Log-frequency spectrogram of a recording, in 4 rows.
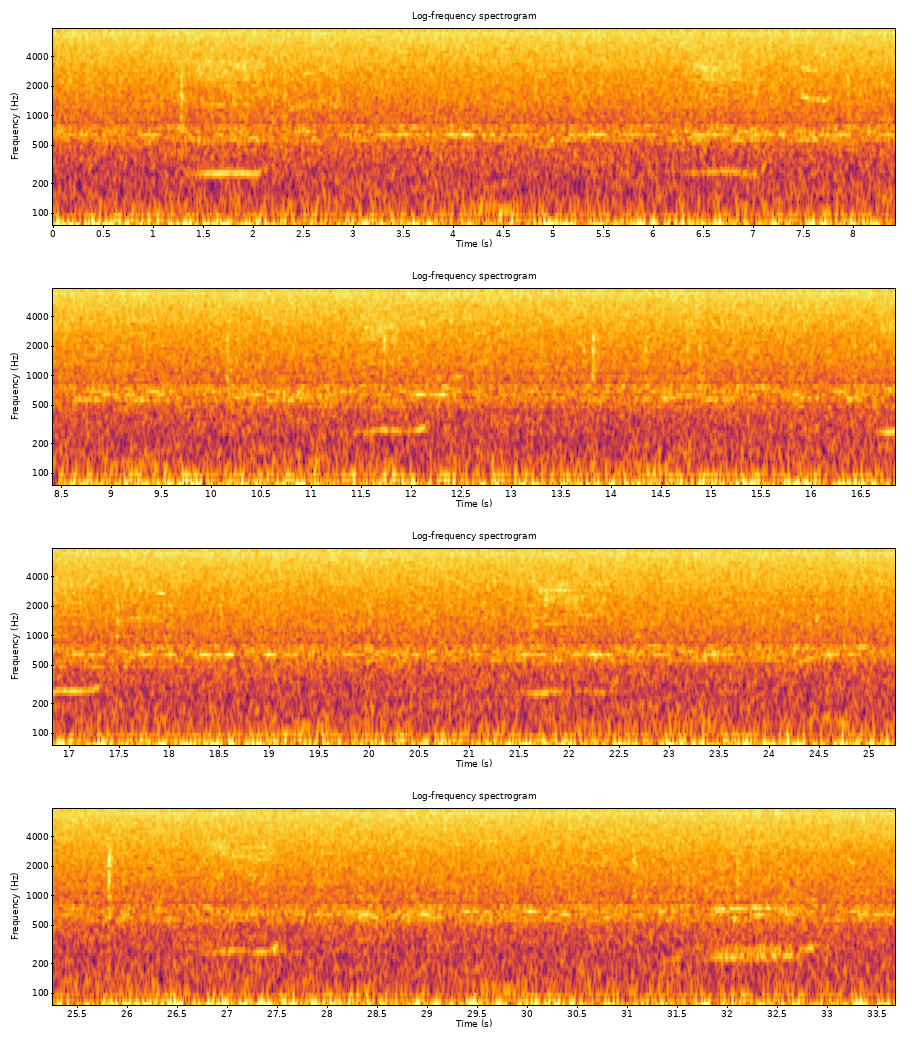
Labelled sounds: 7.5	7.8	humpback whale, 1.4 to 1.6 kHz
17.6	17.9	humpback whale, 1.4 to 1.5 kHz
22.7	23.0	humpback whale, 2.8 to 3.0 kHz

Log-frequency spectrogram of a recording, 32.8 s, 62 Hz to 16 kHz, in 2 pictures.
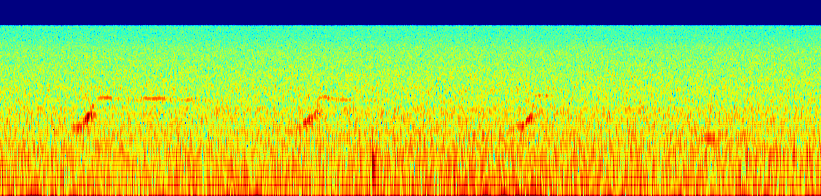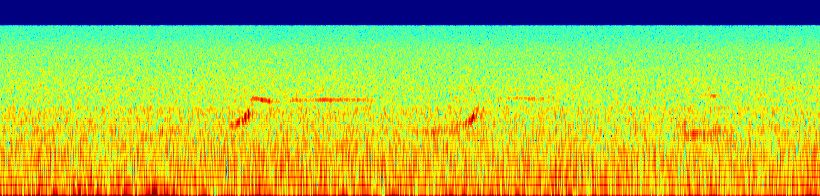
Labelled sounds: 1.9	2.3	humpback whale, 0.96 to 1.1 kHz
3.0	3.3	humpback whale, 0.96 to 1.1 kHz
6.4	6.6	humpback whale, 0.96 to 1.1 kHz
21.4	21.9	humpback whale, 0.80 to 1.0 kHz
22.8	23.0	humpback whale, 0.93 to 1.0 kHz
26.5	26.8	humpback whale, 0.96 to 1.1 kHz

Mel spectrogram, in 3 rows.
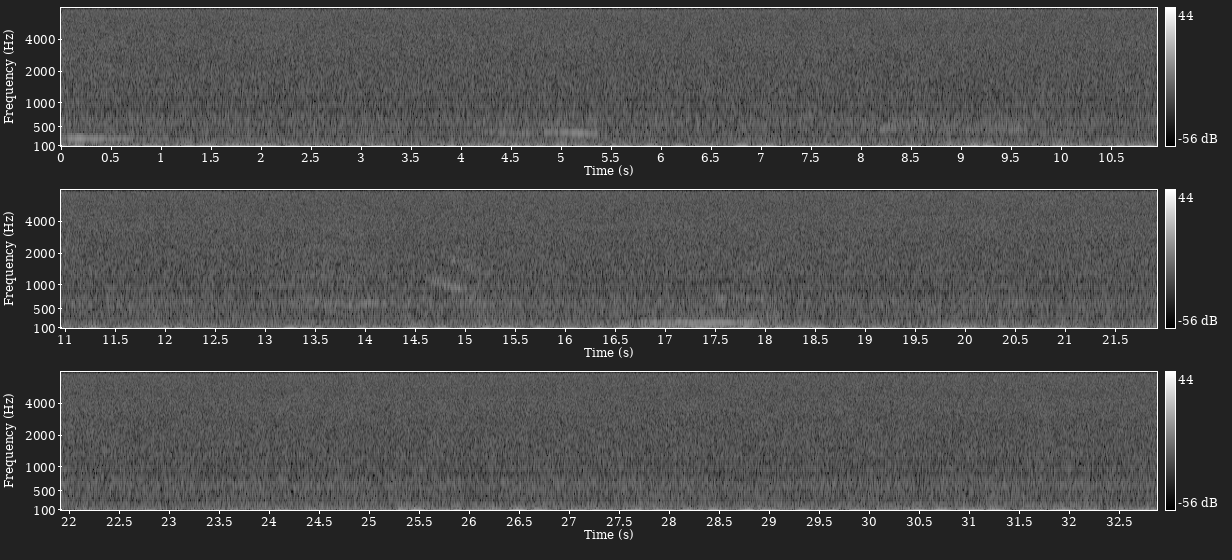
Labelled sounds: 14.6	15.0	humpback whale, 0.86 to 1.2 kHz

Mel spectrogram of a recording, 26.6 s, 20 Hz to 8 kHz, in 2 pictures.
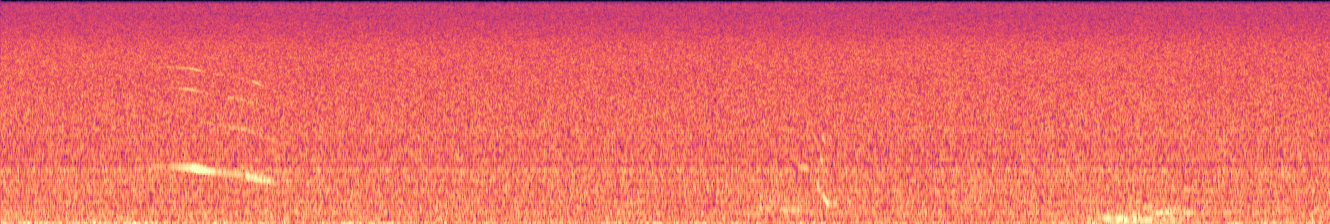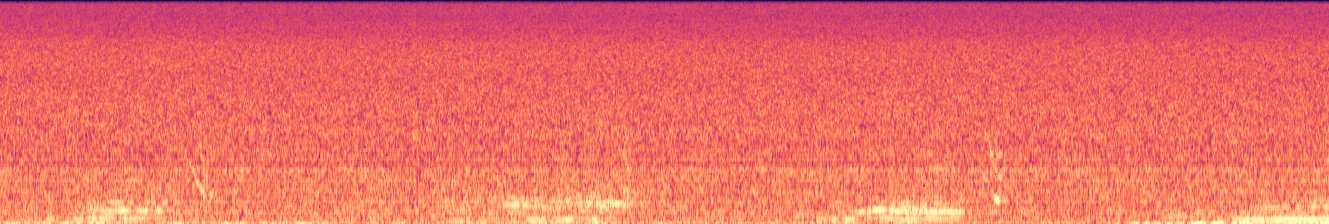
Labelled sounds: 1.7	2.1	humpback whale, 0.80 to 3.2 kHz

